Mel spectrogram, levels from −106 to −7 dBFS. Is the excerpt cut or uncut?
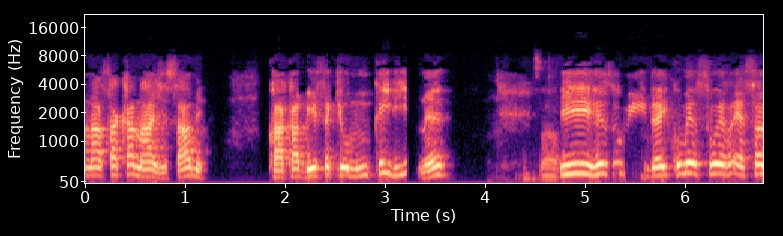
cut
